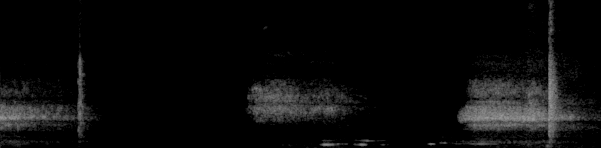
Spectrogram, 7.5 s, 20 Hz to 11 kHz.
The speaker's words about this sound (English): After a few seconds of breathing, even 30 seconds, you start to hear your own breath and you won't hear anything else.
